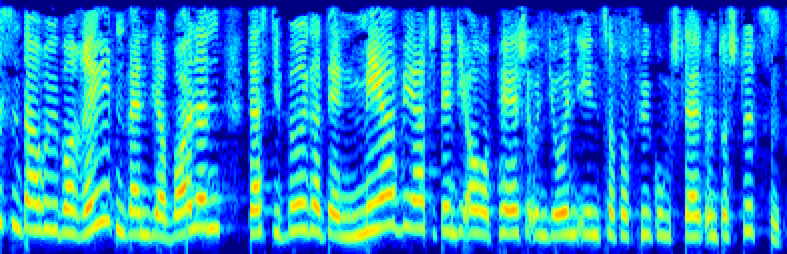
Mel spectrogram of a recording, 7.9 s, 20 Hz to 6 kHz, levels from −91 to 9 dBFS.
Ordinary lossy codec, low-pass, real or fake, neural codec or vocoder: none; 5.4 kHz; real; none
